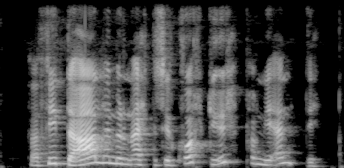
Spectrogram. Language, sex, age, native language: Icelandic, female, 40-49, Icelandic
